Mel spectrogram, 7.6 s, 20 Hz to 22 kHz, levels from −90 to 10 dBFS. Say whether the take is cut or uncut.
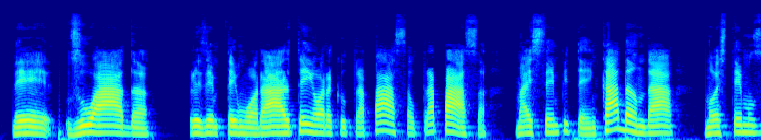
uncut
